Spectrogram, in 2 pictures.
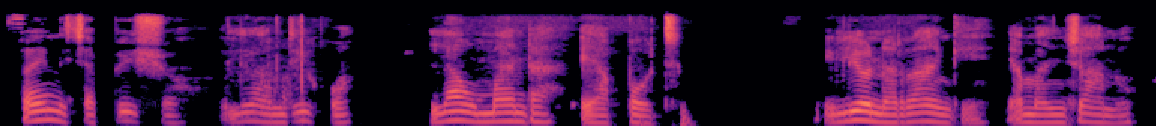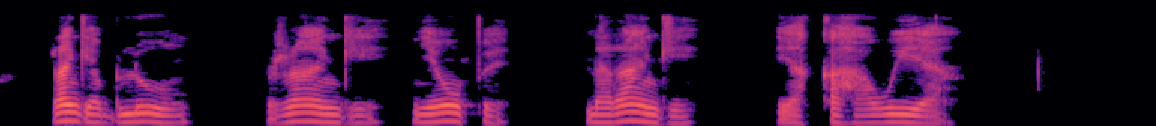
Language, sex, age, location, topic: Swahili, female, 25-35, Mombasa, government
